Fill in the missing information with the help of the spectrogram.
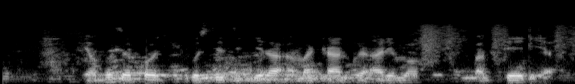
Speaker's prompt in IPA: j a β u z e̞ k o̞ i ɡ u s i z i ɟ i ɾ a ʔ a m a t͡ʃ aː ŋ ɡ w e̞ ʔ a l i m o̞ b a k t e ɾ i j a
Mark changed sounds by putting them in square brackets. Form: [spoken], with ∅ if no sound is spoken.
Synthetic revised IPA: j a [v] u z e̞ k o̞ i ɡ u s i z i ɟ i ɾ a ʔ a m a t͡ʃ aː [n] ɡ w e̞ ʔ a [ɾ] i m o̞ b a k t e ɾ i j a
